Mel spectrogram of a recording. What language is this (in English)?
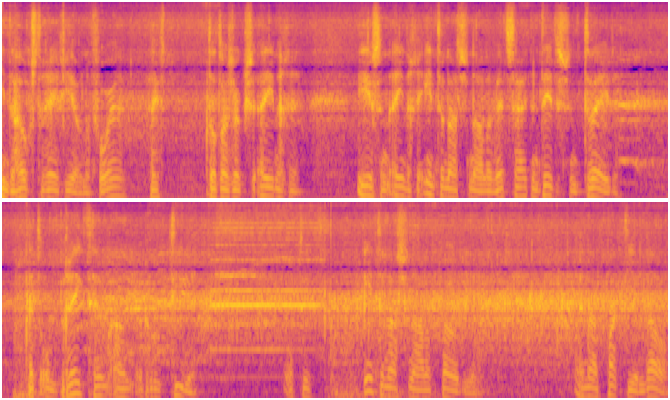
Dutch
